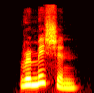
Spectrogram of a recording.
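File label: "remission", British English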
